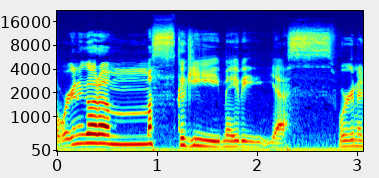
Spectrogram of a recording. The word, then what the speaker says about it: Muskogee: Okay, soft G.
